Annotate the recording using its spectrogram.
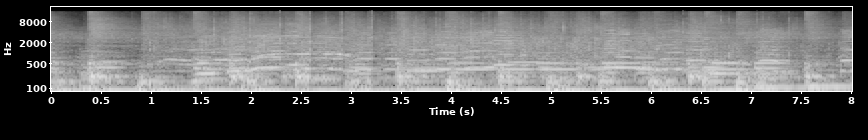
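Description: Jazz big band playing live: a reed section of clarinets and saxophones plays held and sliding lines over bass and drums, with a steady beat.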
